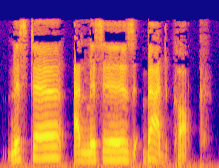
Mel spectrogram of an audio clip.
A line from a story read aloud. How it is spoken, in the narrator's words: boomed the man in livery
